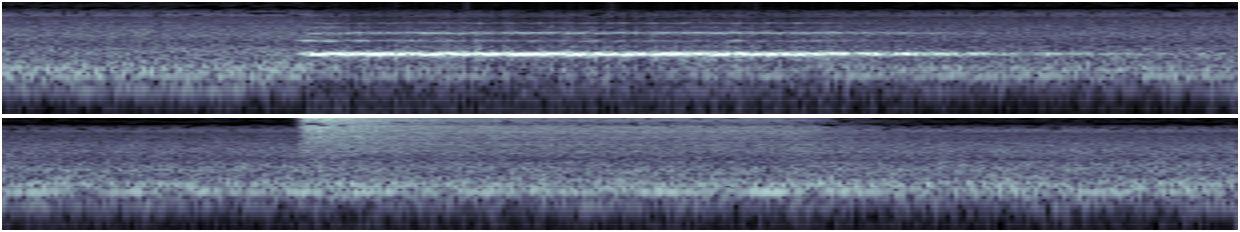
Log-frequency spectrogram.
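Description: Subway train at the platform with a steady rumble underneath. About a second in, a single held horn note sounds for about two and a half seconds, and around the middle comes about two seconds of compressed-air hiss.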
